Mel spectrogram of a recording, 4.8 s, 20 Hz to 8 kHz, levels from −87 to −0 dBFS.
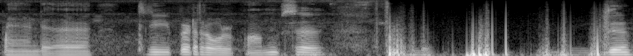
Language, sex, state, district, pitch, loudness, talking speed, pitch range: English, male, Punjab, Kapurthala, 115 Hz, -22 LUFS, 75 wpm, 100-125 Hz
